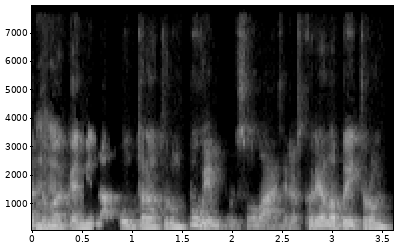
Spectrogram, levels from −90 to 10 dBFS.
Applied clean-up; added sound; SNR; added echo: none; none; none; none.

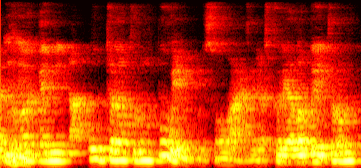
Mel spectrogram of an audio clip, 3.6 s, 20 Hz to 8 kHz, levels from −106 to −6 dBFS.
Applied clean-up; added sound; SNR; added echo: none; none; none; reverberation time 0.6 s.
